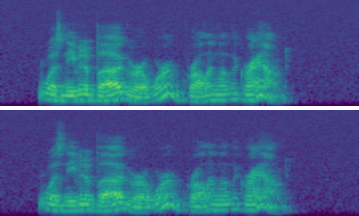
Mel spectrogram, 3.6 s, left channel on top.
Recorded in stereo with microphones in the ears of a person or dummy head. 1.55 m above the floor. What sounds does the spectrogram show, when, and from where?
0.4 s a man speaking: 40° left (ahead or behind), 0.9 m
